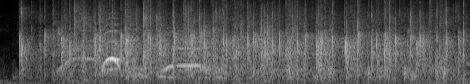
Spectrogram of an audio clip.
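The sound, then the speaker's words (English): The audience at the comedy show Stand Up on the Spot bursts into applause when asked who has never seen the show before, a dense wash of clapping that starts abruptly and holds steady for several seconds, with a few scattered cheers and whoops mixed in. “I am your host, …, and by round of applause, who has never seen Stand Up on the Spot before?”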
